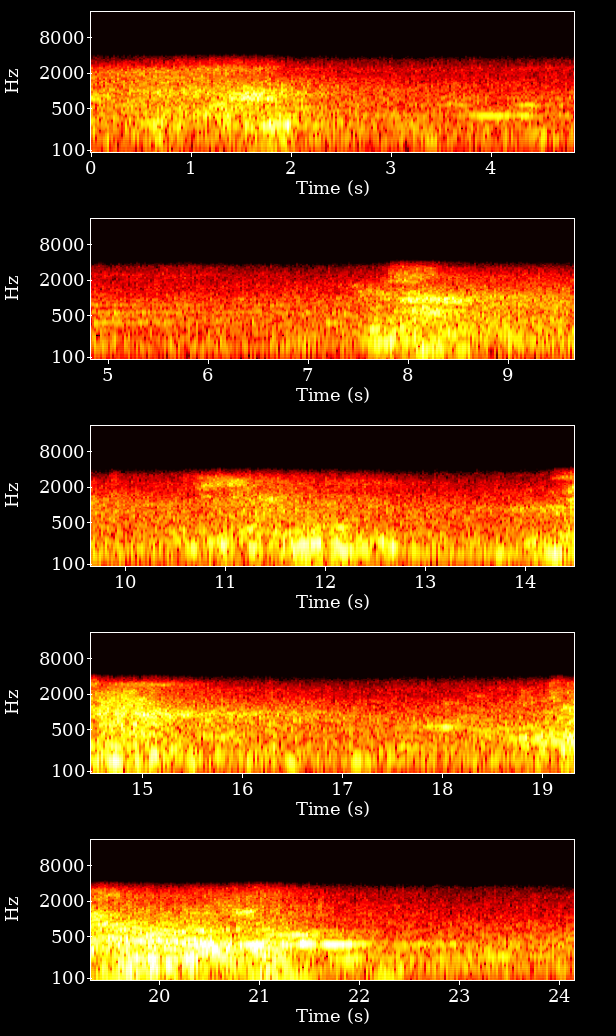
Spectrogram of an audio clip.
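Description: Motor vehicle engines running, with about five swells in engine sound that rise and fade over a steady low hum, the longest and loudest near the end.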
